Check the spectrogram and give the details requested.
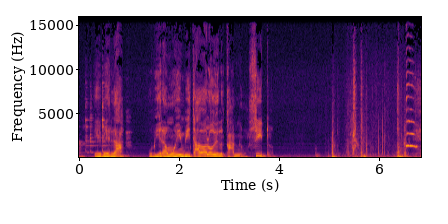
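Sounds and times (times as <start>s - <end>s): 
speech: 0.3s - 4.0s
door opening and closing: 5.0s - 6.8s.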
